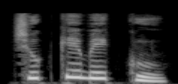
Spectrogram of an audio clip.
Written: ಚುಕ್ಕೆಬೆಕ್ಕು

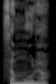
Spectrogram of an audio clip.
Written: ಸಮ್ಮೂಢ

